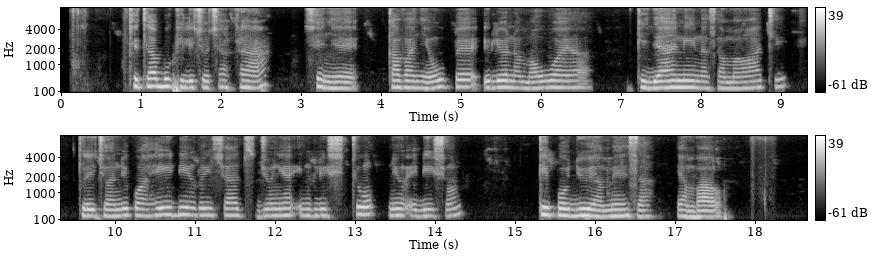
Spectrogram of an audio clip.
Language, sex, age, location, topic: Swahili, female, 25-35, Mombasa, education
